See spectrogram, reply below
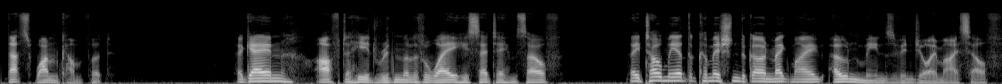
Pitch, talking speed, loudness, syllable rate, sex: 110 Hz, 185 wpm, -21 LUFS, 5.5 syllables/s, male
